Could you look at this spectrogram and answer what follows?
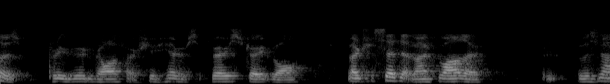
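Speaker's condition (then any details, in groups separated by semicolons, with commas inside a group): Tongue cancer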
